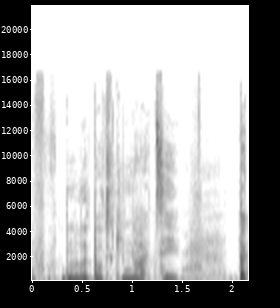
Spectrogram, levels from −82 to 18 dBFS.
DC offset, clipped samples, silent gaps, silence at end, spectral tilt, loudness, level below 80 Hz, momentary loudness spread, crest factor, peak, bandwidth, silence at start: under 0.1%; under 0.1%; none; 0 s; -5.5 dB/octave; -32 LUFS; -52 dBFS; 15 LU; 24 dB; -6 dBFS; 17 kHz; 0 s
